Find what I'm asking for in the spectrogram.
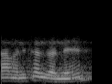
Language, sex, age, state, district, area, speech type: Bodo, female, 60+, Assam, Chirang, rural, conversation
